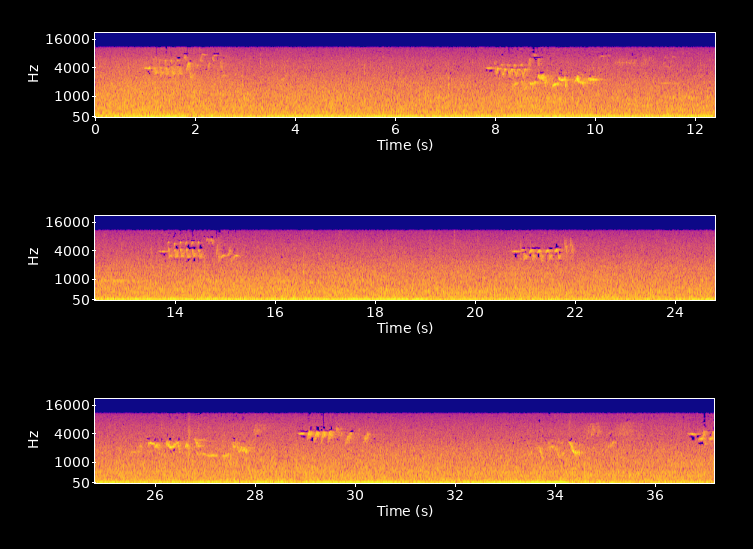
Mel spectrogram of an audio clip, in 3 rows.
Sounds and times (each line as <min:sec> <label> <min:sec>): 0:00.0 Rain in the Forest 0:37.1
0:00.0 wind 0:37.1
0:00.9 birdsong 0:02.8
0:07.8 birdsong 0:11.9
0:13.6 birdsong 0:15.4
0:20.7 birdsong 0:22.1
0:25.4 birdsong 0:30.5
0:33.3 birdsong 0:35.7
0:36.4 birdsong 0:37.1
